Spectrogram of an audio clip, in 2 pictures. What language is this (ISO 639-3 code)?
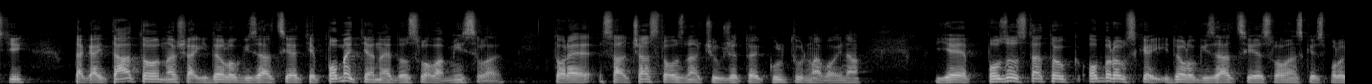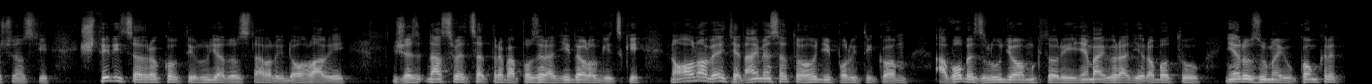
slk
